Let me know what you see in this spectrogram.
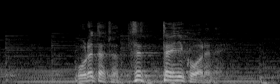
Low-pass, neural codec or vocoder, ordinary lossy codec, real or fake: none; none; none; real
